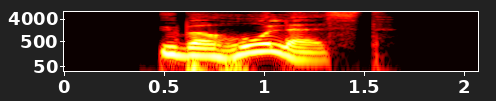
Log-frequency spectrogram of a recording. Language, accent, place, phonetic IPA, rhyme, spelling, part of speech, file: German, Germany, Berlin, [ˌyːbɐˈhoːləst], -oːləst, überholest, verb, De-überholest.ogg
- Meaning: second-person singular subjunctive I of überholen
